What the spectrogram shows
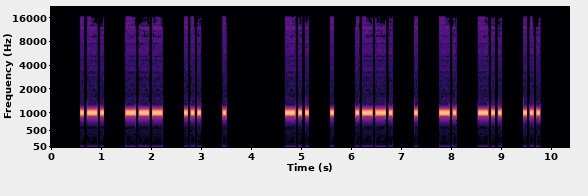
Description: Morse code, heard as a keyed tone, about 18 wpm, spaced as for 12 wpm, 1000 Hz. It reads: ROSE DEPENDS
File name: qotdfiles / 12wpm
